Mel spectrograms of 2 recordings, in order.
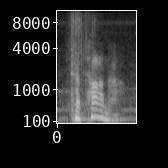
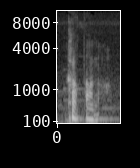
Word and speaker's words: katana: are a lot harder Katana for example is incorrectly pronounced by many English speaking speakers and it's a fairly small difference in pronunciation mostly what English speakers says is Katana which is not correct the correct one is Katana and if you could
